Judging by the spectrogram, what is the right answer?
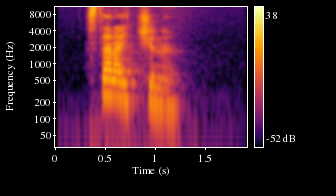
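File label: "старайтчыны", Komi-Zyrian, female; audio dict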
